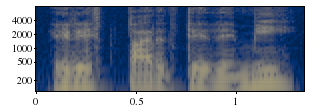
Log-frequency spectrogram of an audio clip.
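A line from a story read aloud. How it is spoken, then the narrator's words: Plain. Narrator (Spanish): dijo Cibeles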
